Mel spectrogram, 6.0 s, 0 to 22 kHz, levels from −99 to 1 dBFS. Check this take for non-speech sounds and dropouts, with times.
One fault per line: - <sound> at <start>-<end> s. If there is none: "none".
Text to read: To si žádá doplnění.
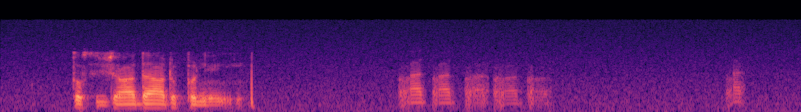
- laugh at 3.0-4.2 s
- laugh at 5.4-5.6 s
